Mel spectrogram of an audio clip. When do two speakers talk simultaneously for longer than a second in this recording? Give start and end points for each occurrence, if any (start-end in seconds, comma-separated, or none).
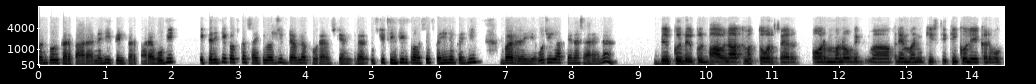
none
